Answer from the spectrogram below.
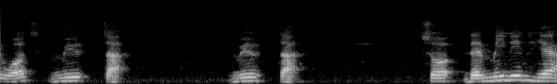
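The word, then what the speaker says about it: Mütter: Muta.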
